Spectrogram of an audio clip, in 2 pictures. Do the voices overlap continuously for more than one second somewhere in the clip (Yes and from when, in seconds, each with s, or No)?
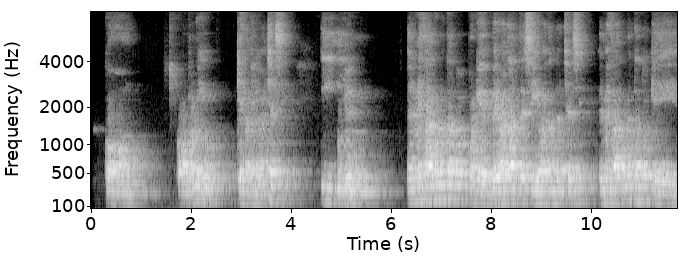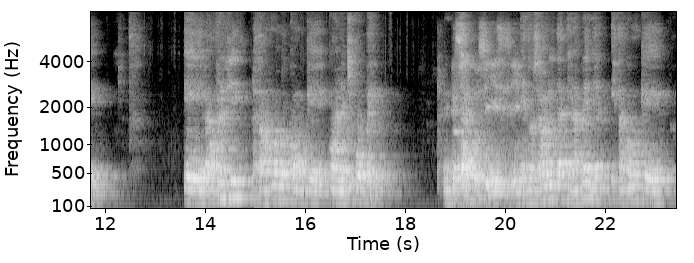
No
